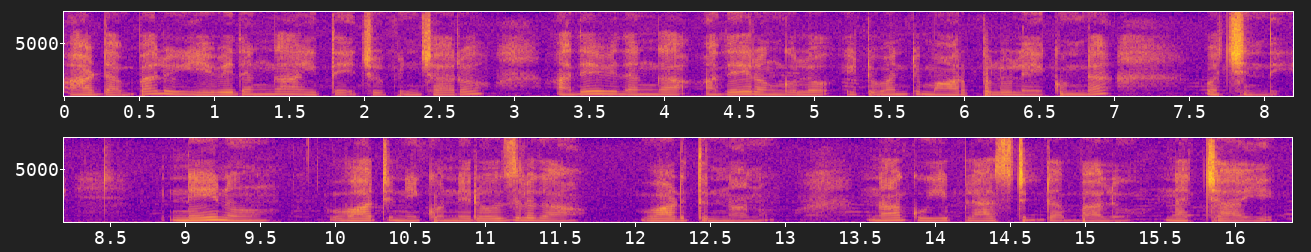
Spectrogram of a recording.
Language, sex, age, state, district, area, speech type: Telugu, female, 18-30, Andhra Pradesh, West Godavari, rural, spontaneous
